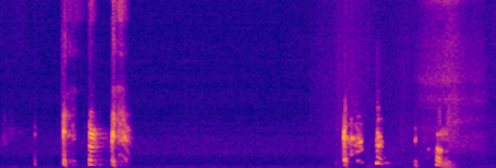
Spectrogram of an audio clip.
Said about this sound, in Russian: Будьте здоровы. Чуть-чуть закашлялся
